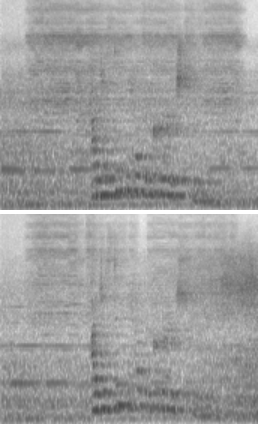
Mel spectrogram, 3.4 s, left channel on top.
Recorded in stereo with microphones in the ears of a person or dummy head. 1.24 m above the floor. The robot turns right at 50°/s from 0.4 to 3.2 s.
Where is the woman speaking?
40° right, 1.2 m; by 2.8 s 35° left, 1.2 m.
